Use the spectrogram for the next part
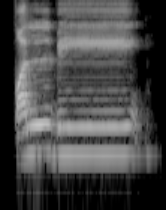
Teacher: कॉफ को पुर पढ़ेंगे। आगे हरूफ मद्दा है तो इसको एक अलिफ दो हरकत के बराबर खींच कर अदा करेंगे।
